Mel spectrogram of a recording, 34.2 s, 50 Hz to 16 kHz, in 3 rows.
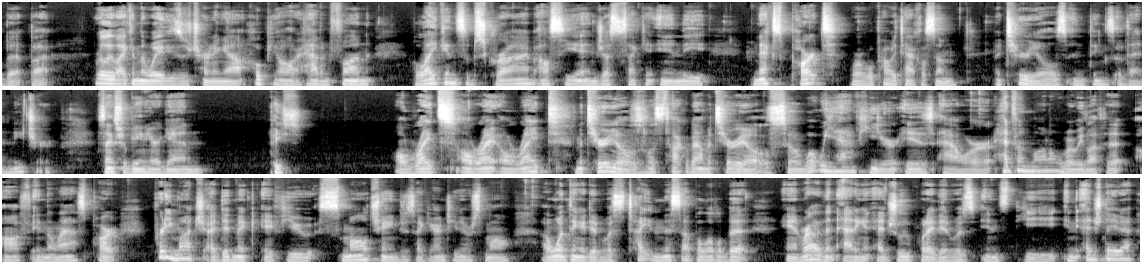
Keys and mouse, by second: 2.1 shift+middle click, 2.4 ctrl+middle click, 2.8 shift+middle click, 3.1-4.8 middle drag, 5.0 middle click, 5.5-5.8 ctrl+middle drag, 6.0 shift+middle click, 6.3-6.8 middle drag, 7.0 shift+middle drag, 7.4 ctrl+middle click, 7.9 shift+middle click, 8.2 middle click, 8.7 shift+middle drag, 9.2-9.8 ctrl+middle drag, 10.1-12.0 middle drag, 12.3 middle click, 16.0-17.1 middle drag, 17.7 middle click, 18.1-18.4 middle drag, 18.6 middle drag, 19.0-20.2 middle drag, 20.5 middle click, 21.4-23.7 middle drag, 24.0-24.5 ctrl+middle drag, 25.1 shift+middle click, 25.4-26.1 middle drag, 26.9 Tab, 27.7 2, 28.3-30.2 middle drag, 31.1 middle click.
